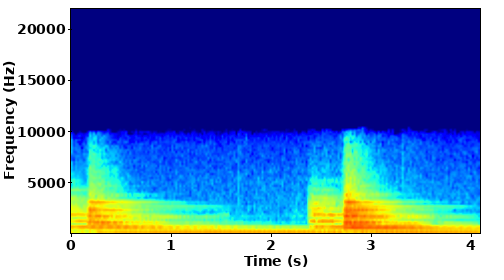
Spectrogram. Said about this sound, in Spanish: Se amarraba el cabestro al dedo del pie mientras dormía y al escuchar la hora en el reloj de la iglesia empezaba a mover las campanas con tanta maestría como si lo estuviera haciendo con las manos.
